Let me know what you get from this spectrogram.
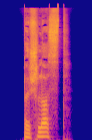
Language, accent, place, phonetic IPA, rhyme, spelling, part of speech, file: German, Germany, Berlin, [bəˈʃlɔst], -ɔst, beschlosst, verb, De-beschlosst.ogg
- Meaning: second-person singular/plural preterite of beschließen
